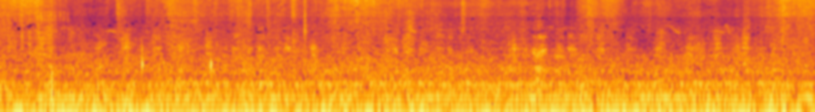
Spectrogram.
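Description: Two Rottweilers pawing and nosing rocks across loose pea gravel, the gravel scraping and crunching in repeated bursts, with the dogs' low grumbling and whining as they play.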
